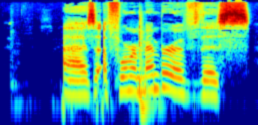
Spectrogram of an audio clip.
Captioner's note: speaking French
